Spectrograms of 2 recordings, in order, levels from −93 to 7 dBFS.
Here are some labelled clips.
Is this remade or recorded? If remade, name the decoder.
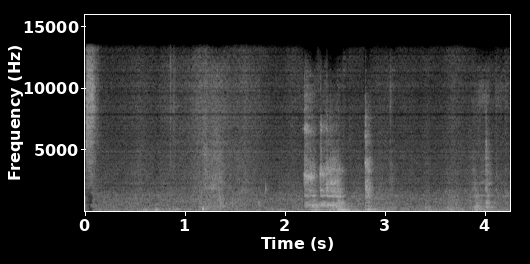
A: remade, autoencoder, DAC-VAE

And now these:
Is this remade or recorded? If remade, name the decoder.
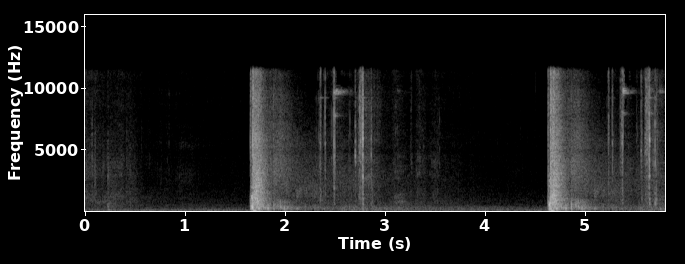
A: recorded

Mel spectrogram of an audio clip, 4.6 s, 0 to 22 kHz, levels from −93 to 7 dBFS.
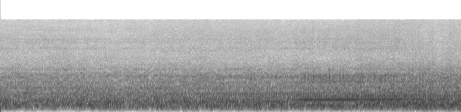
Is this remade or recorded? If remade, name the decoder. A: remade, autoencoder, DAC-VAE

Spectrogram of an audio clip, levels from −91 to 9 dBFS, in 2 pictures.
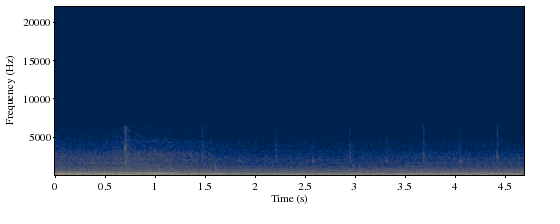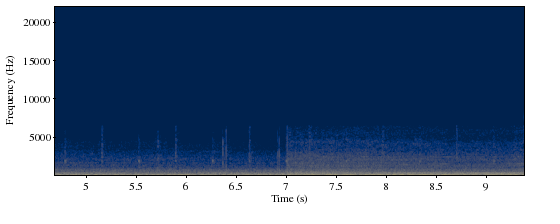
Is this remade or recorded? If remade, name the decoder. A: recorded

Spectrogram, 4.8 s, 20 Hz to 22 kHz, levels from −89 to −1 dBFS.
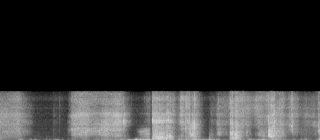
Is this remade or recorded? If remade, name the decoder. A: remade, autoencoder, DAC-VAE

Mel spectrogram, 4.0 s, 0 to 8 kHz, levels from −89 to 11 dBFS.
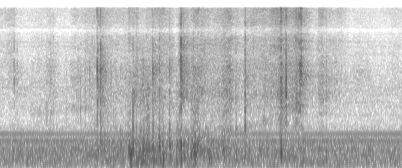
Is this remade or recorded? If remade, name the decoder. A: recorded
